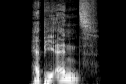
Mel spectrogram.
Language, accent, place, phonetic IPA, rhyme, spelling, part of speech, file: German, Germany, Berlin, [ˈhɛpi ˈɛnt͡s], -ɛnt͡s, Happy Ends, noun, De-Happy Ends.ogg
- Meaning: 1. genitive of Happy End 2. plural of Happy End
